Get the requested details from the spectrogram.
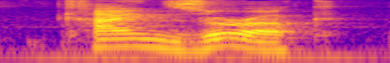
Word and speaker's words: Kein Zurück: But this one, like you were about to mention, features, and you had to let me know if I'm saying this wrong, Wolfsheim's Kein Zurück. Is that close? – Yeah, that's very close.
